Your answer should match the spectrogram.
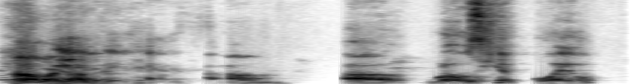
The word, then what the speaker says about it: Aitch: You can find me the. And a lot of times we have to spell it right. My last name is spelled Ai T C. It's not the letter, it is actually a word.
